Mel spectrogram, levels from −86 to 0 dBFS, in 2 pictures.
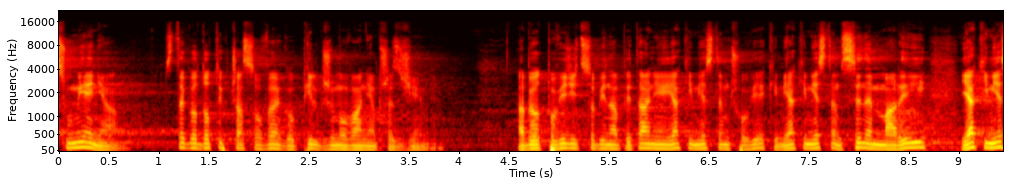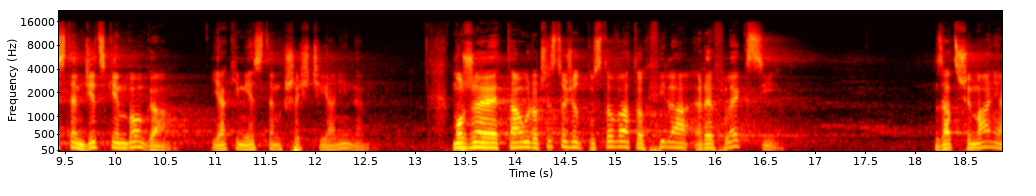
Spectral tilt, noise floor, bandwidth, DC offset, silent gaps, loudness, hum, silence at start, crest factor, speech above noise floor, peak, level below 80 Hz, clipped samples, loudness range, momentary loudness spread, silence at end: -4 dB/octave; -56 dBFS; 17 kHz; under 0.1%; none; -25 LUFS; none; 0 s; 26 dB; 31 dB; 0 dBFS; -40 dBFS; under 0.1%; 7 LU; 12 LU; 0 s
